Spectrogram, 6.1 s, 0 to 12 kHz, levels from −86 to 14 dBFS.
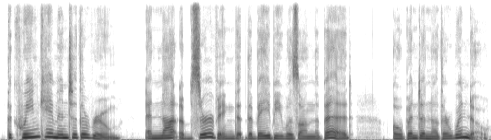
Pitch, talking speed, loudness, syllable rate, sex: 215 Hz, 185 wpm, -17 LUFS, 5.4 syllables/s, female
